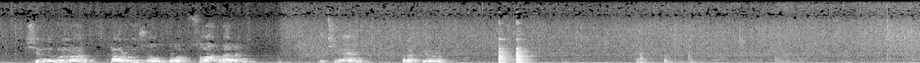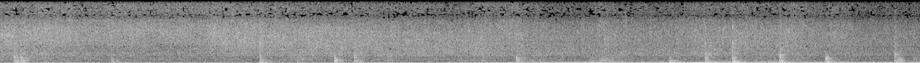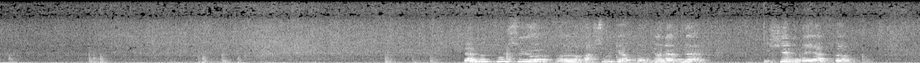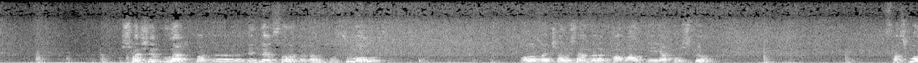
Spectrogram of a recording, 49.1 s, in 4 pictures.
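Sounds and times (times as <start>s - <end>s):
greens sizzling in oil: 0.0s - 49.0s
wooden spoon knocking on pan: 6.6s - 7.6s, 8.4s - 9.4s, 21.1s - 24.9s, 25.7s - 26.1s, 27.1s - 27.9s, 29.6s - 30.4s, 31.2s - 31.7s, 37.2s - 38.6s.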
